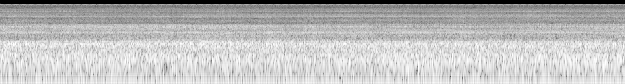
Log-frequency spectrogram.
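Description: Handheld electric heat gun running steadily, a constant fan hiss with a low hum, as it heats and shrinks adhesive-lined heat-shrink tubing.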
